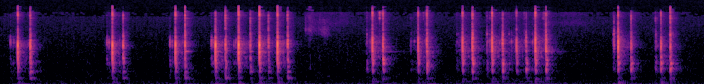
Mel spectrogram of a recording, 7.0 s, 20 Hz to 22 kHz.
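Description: A gloved hand types with its fingertips on an Apex Pro TKL (2023) wired gaming keyboard, a plastic mechanical keyboard with plastic keycaps, hollow switch housings and a black frame, lying flat on a table with a wrist rest. Quiet, crisp, bright clacks come in quick clusters separated by short pauses. Each keystroke ends almost instantly, with a hollow plastic tone centered around 2.5 kHz and very little low end.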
